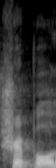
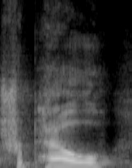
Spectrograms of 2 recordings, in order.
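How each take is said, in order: First: It sounds like the English word 'triple'. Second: It does not sound like English 'triple'. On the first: The speaker calls it right. "It's pronounced triple" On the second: The speaker calls it wrong. "it's not tripel"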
